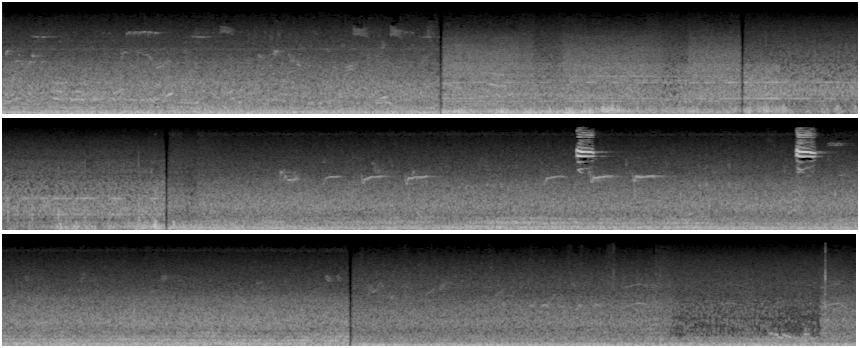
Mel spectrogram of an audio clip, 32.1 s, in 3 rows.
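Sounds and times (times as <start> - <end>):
low outdoor rumble: 0.0 - 32.0
loud high-pitched bird calls: 17.8 - 18.8, 20.6 - 21.1
faint short bird chirps: 20.6 - 21.0.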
